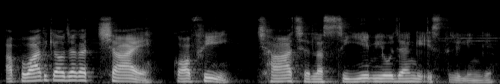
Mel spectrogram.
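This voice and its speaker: A man teaching an online grammar lesson, listing examples one by one and asking questions that he answers himself in a lower voice. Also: expressive, normal speed. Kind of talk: live online grammar class.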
